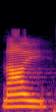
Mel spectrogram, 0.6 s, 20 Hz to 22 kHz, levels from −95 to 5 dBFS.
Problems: none marked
